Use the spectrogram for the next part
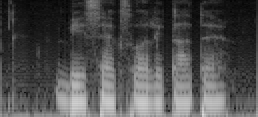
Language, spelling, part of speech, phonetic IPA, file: Romanian, bisexualitate, noun, [biseksualiˈtate], Ro-bisexualitate.ogg
- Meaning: bisexuality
